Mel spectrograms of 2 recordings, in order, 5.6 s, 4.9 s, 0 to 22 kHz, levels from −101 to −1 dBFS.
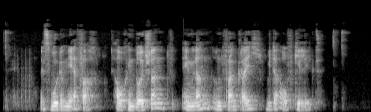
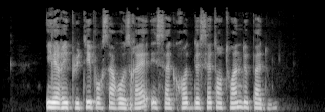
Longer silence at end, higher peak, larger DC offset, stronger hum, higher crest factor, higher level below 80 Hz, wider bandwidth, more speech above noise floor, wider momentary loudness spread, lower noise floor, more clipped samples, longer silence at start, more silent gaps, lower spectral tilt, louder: about the same, 0.8 s vs 0.75 s; about the same, -2 dBFS vs -2 dBFS; neither; neither; about the same, 18 dB vs 18 dB; about the same, -58 dBFS vs -60 dBFS; second, 7.8 kHz vs 15 kHz; second, 33 dB vs 59 dB; about the same, 11 LU vs 10 LU; second, -52 dBFS vs -77 dBFS; neither; about the same, 0.6 s vs 0.7 s; neither; about the same, -5.5 dB/octave vs -6 dB/octave; about the same, -19 LUFS vs -19 LUFS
